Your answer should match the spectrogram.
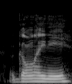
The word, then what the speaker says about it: Golini: Golini, if you want to pronounce it, Golini.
